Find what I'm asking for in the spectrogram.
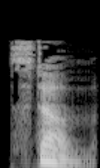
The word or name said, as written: stum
